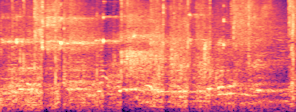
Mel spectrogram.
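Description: Badminton rally sounds: sharp racket hits on the shuttlecock and court shoes squeaking on the sports floor as a player lunges, over voices in the hall.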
